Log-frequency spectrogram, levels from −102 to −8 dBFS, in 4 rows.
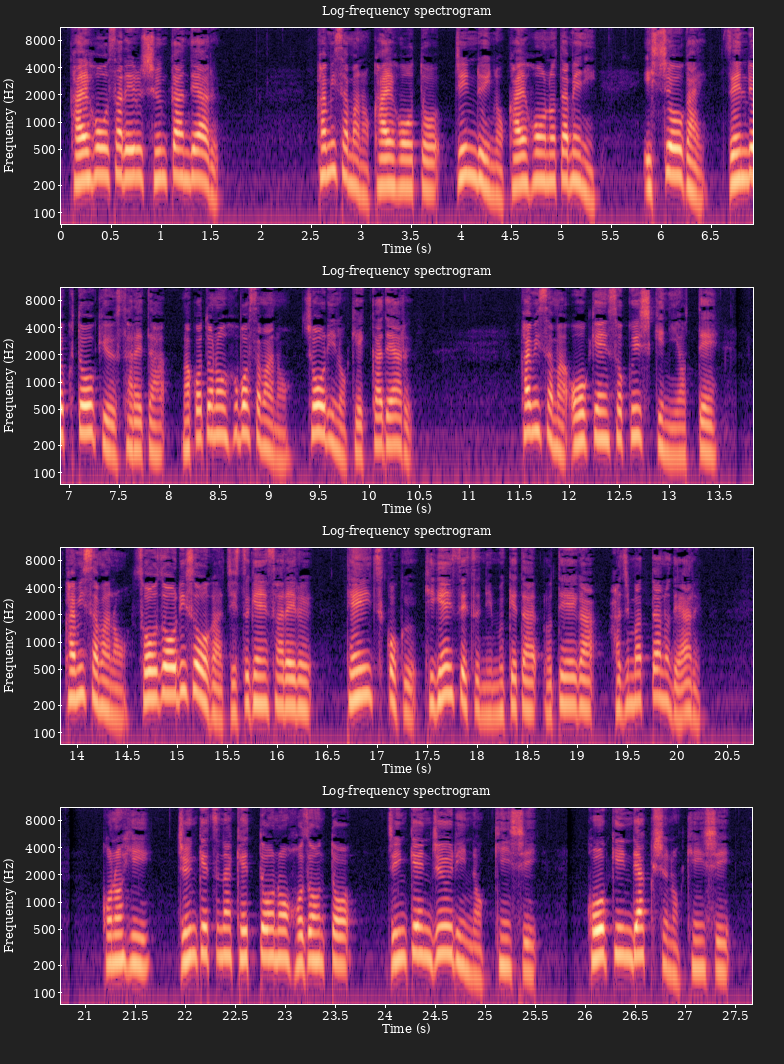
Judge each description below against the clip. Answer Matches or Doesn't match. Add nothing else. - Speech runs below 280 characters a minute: Matches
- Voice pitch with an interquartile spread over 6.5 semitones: Doesn't match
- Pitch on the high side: Matches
